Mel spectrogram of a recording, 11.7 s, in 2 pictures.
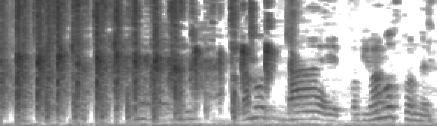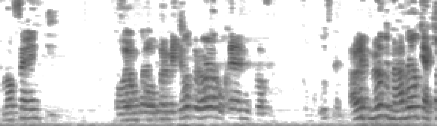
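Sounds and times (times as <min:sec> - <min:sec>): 
audience applause for the teacher: 0:00.0 - 0:03.9
speech: 0:04.2 - 0:06.6, 0:07.4 - 0:09.5, 0:10.1 - 0:11.6.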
